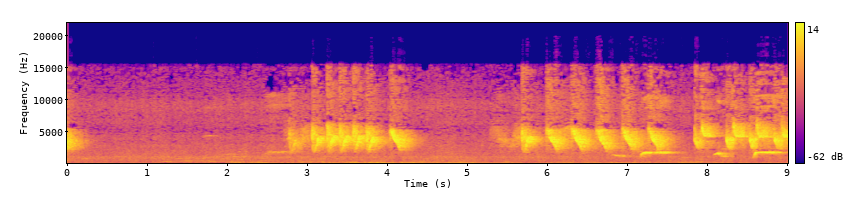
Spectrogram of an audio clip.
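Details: Bar-winged prinia giving its tembakan burst song, meant to set other birds singing: after two quiet seconds, bursts of rapid buzzy high notes come in runs, with a few short lower whistles mixed in, then pauses.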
